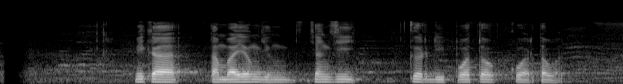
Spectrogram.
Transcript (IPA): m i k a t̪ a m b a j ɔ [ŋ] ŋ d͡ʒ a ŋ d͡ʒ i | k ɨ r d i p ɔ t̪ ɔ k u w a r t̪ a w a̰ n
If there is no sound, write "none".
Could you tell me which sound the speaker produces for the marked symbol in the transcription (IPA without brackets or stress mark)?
ŋ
